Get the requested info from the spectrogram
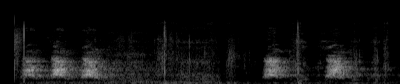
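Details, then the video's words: Dog barking in Volcano on July 7, 2022: a quick pair of barks, a third, then two more after a pause, with low background rumble. "Barking dog"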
